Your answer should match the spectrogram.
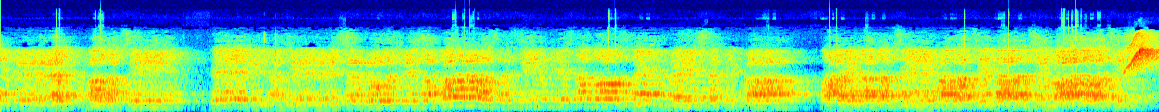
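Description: Male choir singing a Russian song a cappella in full harmony, in long phrases with two short pauses for breath, about two and a half and ten seconds in.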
